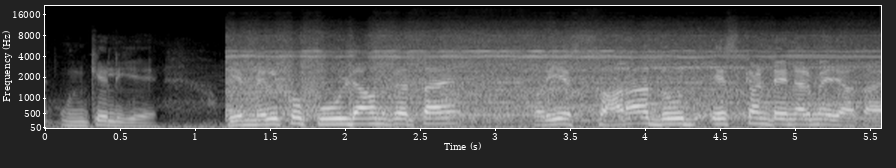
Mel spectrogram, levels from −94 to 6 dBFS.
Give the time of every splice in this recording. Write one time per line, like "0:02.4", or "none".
0:01.1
